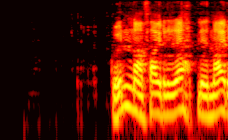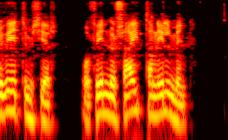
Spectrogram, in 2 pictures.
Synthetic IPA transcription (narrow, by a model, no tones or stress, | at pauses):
kʏnːafaːjɾɪɛhplɪðnaːjɾvɪːt̪ʏmsjɛɾ | ɔɣfɪnːʏɾ̥saːjt̪ʰanɪlmɪn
